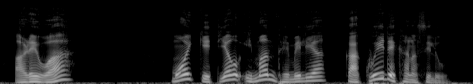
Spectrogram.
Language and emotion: Assamese, surprised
